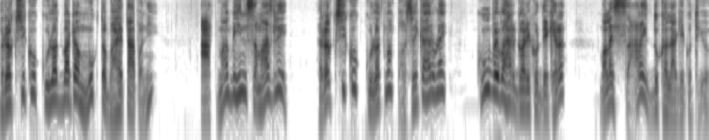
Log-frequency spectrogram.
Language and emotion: Nepali, disgusted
